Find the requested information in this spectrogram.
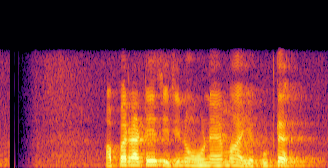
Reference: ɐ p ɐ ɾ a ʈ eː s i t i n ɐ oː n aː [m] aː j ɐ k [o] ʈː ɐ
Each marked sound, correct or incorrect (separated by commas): correct, incorrect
